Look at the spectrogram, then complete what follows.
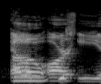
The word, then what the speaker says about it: Lore: laura laurie but whatever l-o-r-e is how you spell it i think it's mark lore right like folklore um what's really interesting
